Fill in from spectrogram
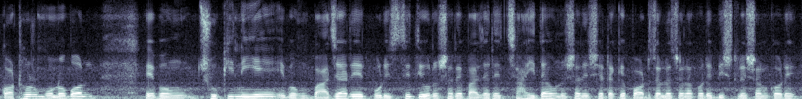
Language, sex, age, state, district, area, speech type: Bengali, male, 18-30, West Bengal, Kolkata, urban, spontaneous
